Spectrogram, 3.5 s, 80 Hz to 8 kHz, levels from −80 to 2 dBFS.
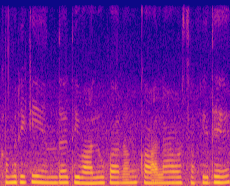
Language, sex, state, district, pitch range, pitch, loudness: Hindi, female, Uttar Pradesh, Hamirpur, 235-250 Hz, 240 Hz, -14 LUFS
